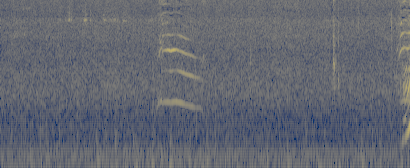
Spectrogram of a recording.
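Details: Persian kitten giving a short, thin meow that slides gently downward, then a brief sharp rising cry at the very end, over a steady low hum.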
